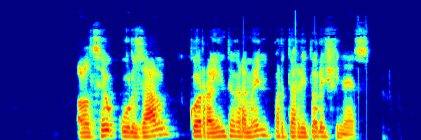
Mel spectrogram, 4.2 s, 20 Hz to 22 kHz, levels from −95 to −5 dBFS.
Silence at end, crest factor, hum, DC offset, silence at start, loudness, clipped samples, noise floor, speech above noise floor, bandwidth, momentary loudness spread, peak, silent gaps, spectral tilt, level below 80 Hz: 0.55 s; 18 dB; none; under 0.1%; 0.75 s; -19 LUFS; under 0.1%; -89 dBFS; 70 dB; 10 kHz; 8 LU; -2 dBFS; none; -5.5 dB/octave; -56 dBFS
